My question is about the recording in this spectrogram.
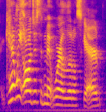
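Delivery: ordinary talk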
